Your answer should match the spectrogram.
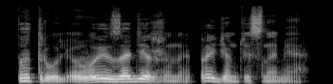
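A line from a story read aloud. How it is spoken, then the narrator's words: Calm voice. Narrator (Russian): спокойным голосом сказал один из бойцов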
